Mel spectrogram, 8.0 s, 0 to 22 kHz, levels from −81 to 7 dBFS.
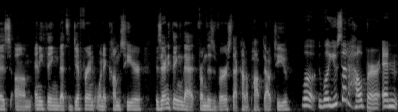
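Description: Nothing stood out as a technical fault anywhere in the recording when listening to it.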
